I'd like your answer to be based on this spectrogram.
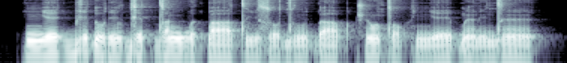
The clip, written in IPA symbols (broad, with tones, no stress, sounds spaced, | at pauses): ɲ eː˦ ɡ͡b i˦ ɗ u˨ ɾ i˧ l ɡ eː˦ t d a˦ ŋ w ə˨ k͡p aː˨ t i˨ z o˨ d ũ˨ ɗ aː˨ p t͡ʃ ɔ̃˦ t ɔ˨ k ɲ eː˨˦ ɓ ɛ̃˨ ɾ ĩ˧ d ɛ̃˦˨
